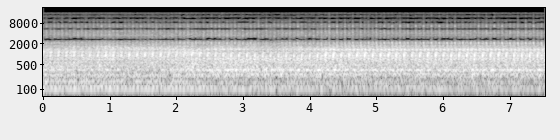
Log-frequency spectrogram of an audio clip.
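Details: Case IH 1680 with an 8.3L Cummins diesel idling with a steady, sharp knock about twice a second over the clatter; it started slow and worsened, and the cam gear was found cracked with missing teeth.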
